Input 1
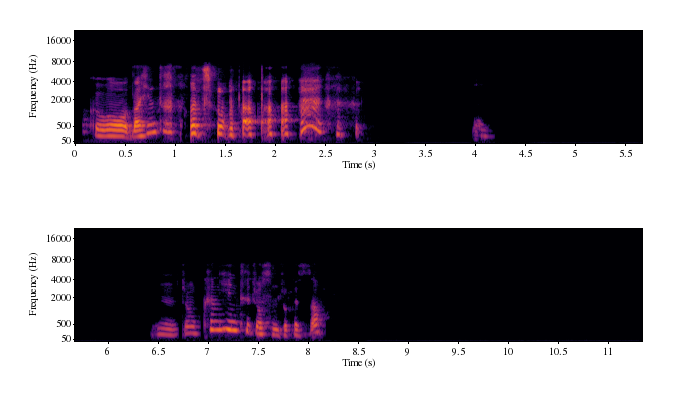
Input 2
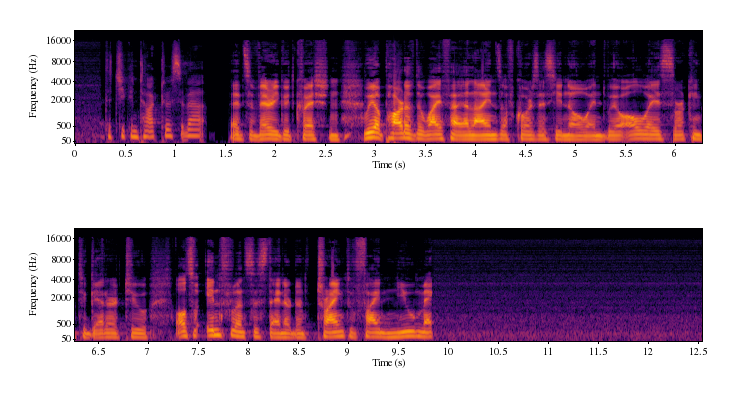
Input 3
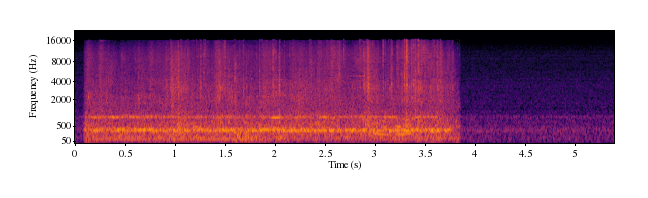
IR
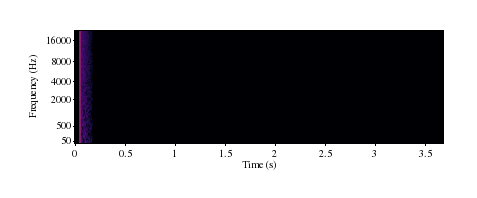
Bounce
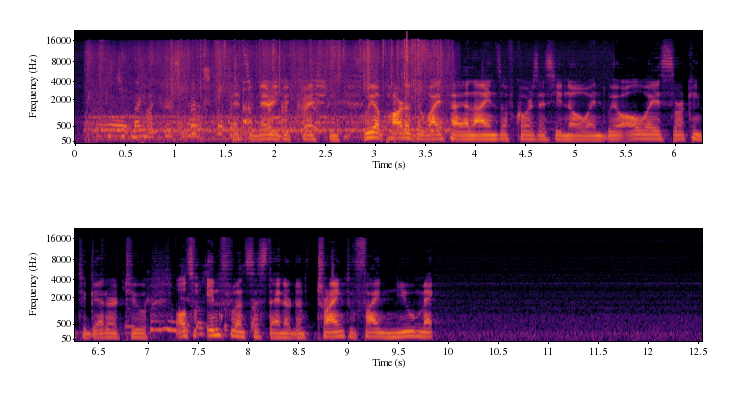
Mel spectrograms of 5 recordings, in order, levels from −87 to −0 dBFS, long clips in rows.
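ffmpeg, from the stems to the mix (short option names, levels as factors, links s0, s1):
-filter_complex "[0:a]volume=0.562[s0];[1:a]volume=0.376,asplit=2[s1][s2];[s2]volume=0.447[s3];[2:a]equalizer=f=650:w=5.7:g=9,acompressor=mode=upward:threshold=0.00891:ratio=2.5,crystalizer=i=2:c=0,volume=0.251[s4];[3:a]atrim=start_sample=2205[s5];[s3][s5]afir=irnorm=-1:irlink=0[s6];[s0][s1][s4][s6]amix=inputs=4:normalize=0,aeval=exprs='0.282*(abs(mod(val(0)/0.282+3,4)-2)-1)':c=same"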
